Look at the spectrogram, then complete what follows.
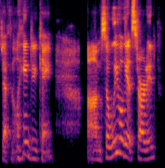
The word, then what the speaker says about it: Duquesne: That's kind of a joke, but it's definitely Duquesne.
